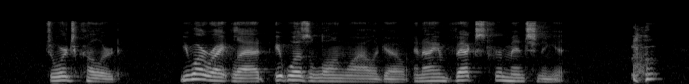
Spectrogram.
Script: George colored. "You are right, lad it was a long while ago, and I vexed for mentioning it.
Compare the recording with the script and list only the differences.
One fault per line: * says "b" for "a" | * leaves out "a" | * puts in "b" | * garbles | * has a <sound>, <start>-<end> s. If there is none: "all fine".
* puts in "am"
* has a cough, 6.3-6.6 s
